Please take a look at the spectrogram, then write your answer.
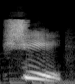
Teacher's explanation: el cuarto tono es como si dieras un grito de kung fu.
